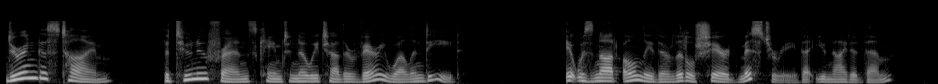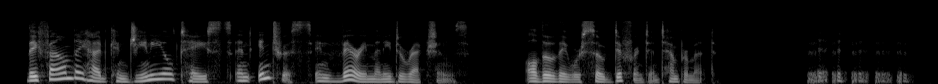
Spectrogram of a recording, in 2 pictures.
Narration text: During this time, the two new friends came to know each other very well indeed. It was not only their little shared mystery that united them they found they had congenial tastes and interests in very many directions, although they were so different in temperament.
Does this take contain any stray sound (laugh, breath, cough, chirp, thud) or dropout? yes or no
yes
